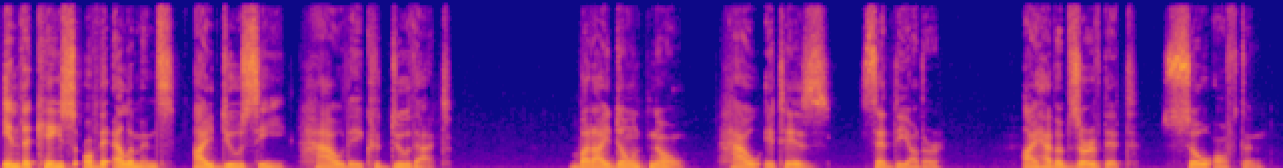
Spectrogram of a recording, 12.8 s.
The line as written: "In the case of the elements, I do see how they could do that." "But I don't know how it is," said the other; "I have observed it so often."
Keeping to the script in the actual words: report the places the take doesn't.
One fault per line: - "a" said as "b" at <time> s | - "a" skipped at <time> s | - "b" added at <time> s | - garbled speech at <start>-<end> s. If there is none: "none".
none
